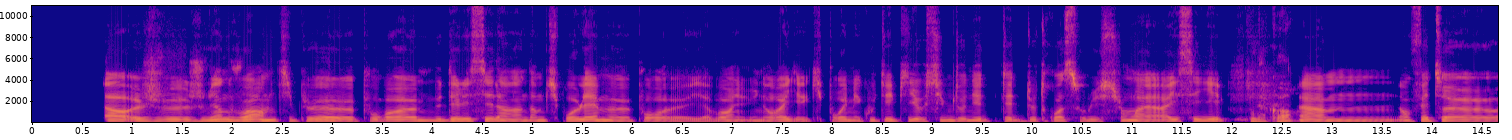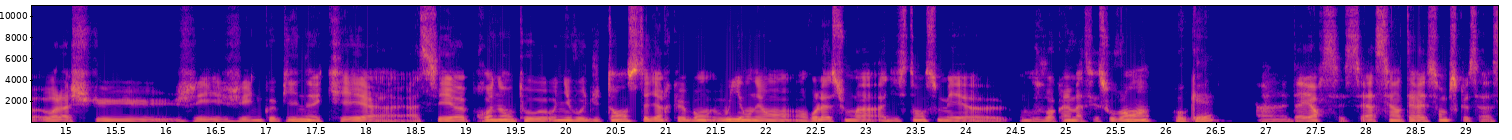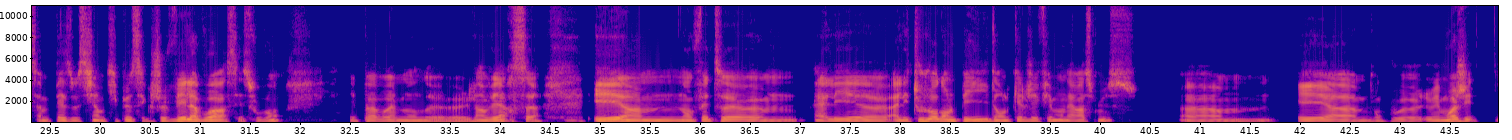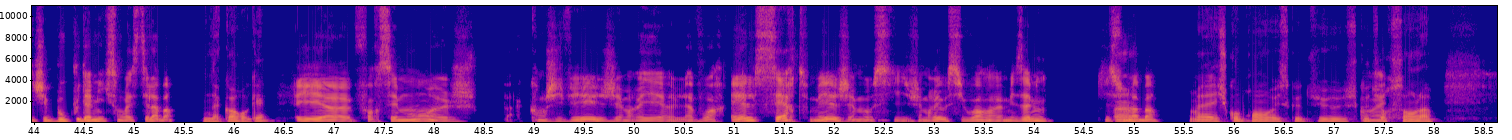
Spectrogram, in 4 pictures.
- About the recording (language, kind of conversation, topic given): French, advice, Comment gérer ce sentiment d’étouffement lorsque votre partenaire veut toujours être ensemble ?
- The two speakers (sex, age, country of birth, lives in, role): male, 20-24, France, France, user; male, 50-54, France, Spain, advisor
- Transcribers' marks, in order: tapping; stressed: "vais"; stressed: "beaucoup"; stressed: "certes"; other background noise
